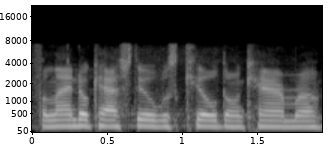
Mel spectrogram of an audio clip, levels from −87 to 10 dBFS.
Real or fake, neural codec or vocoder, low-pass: real; none; 7.2 kHz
